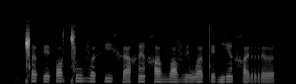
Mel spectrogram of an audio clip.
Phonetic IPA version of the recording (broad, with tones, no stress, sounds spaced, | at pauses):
ǁ ə˦ ʔ ɪ˨ ʔ ɔ˦ ǀ u˦ v ə˦ x i˦ x ɜ˨ χ ĩ˦ χ ʌ˦ v ɒ˦˨ v ɪ˨ w ʌ˦ t ɪ˨ ɡ ĩ˦ χ ə˨ r ə˦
